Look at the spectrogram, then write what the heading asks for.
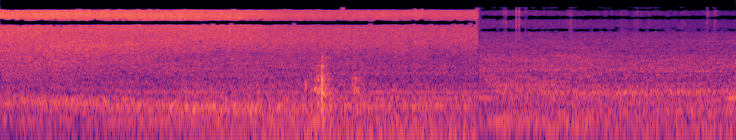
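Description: Burger patties sizzling in a hot pan, a steady hiss, with a single sharp knock about three seconds in. The sizzle carries on a little quieter after about five seconds.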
